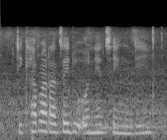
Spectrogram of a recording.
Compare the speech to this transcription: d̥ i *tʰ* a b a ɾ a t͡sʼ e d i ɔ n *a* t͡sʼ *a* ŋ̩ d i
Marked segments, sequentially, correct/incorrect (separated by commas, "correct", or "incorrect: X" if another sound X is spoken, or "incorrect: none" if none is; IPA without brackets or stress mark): incorrect: kʰ, incorrect: e, incorrect: e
